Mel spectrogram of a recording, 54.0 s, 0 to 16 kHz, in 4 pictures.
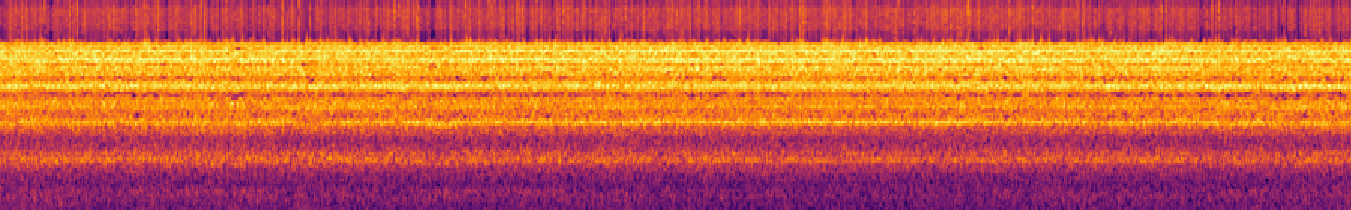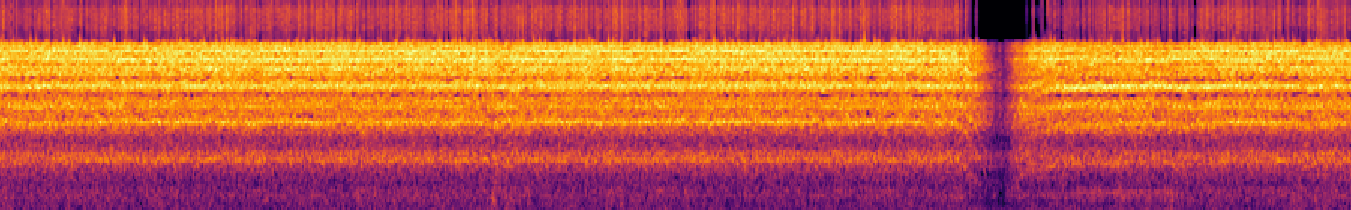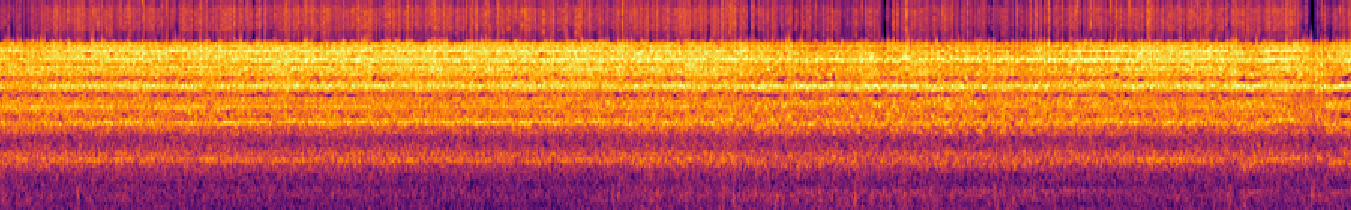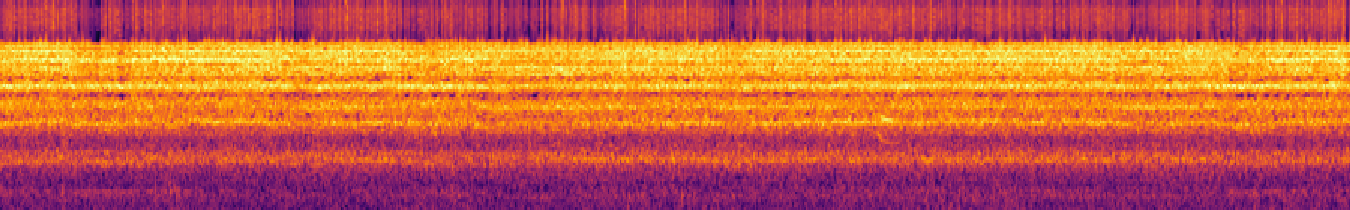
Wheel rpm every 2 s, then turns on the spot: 230, 230, 230, 230, 240, 230, 230, 230, 230, 230, 230, 190, 180, 230, 230, 230, 230, 220, 210, 230, 230, 230, 220, 220, 230, 230, 230.
none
